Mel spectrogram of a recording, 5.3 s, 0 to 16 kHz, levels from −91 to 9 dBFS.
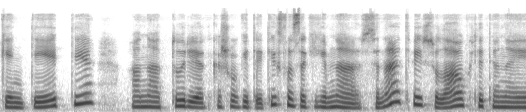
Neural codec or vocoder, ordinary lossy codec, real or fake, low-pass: vocoder, 22.05 kHz, 80 mel bands, Vocos; Opus, 24 kbps; fake; 9.9 kHz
